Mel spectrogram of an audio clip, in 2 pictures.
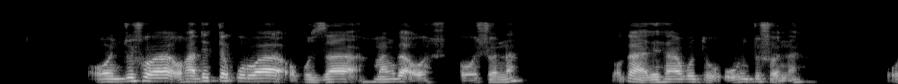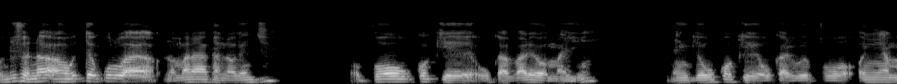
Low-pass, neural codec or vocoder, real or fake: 7.2 kHz; codec, 44.1 kHz, 7.8 kbps, Pupu-Codec; fake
